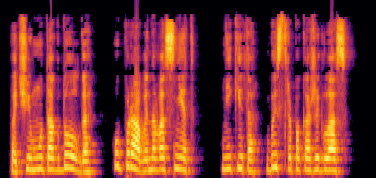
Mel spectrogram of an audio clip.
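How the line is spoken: Barking woman. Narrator (Russian): рявкнула надо мной женщина

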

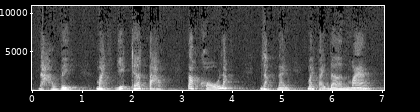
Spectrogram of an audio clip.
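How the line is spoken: Faint whisper in ear. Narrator (Vietnamese): một tiếng nói khe khẽ ở bên tai

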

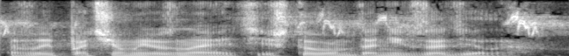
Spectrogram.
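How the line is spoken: Dry. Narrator (Russian): сухо заметил Райский

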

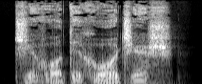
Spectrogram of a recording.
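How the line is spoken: Growling. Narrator (Russian): рыкнул он

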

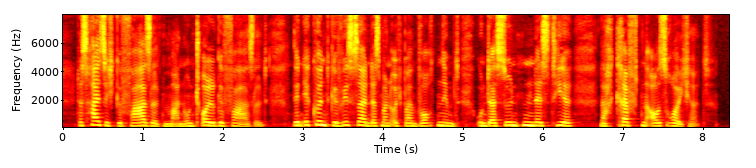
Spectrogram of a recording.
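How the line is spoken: Shrill angry little voice. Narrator (German): Der Bischof fixierte den unglücklichen Molitor erbost und rief mit schrillem Stimmchen

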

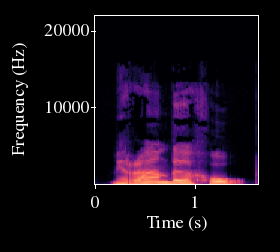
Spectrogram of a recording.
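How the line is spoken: Mocking drawl. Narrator (Russian): насмешливо протянул он

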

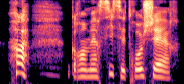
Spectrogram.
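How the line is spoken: Laughing reply. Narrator (French): répondit Serge en riant

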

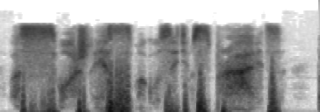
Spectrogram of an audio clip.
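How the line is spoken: Hissing. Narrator (Russian): прошипел Гарри

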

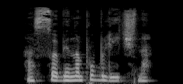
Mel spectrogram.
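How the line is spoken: Very quiet, seriously threatening. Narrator (Russian): говорит очень тихо, но уже с серьезной угрозой в голосе

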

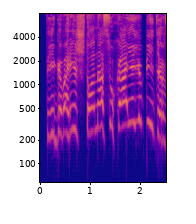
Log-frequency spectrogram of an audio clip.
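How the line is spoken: Broken, shouting voice. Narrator (Russian): закричал Легран прерывающимся голосом

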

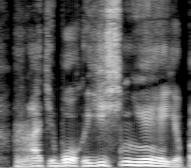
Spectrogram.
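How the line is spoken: Groaning. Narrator (Russian): простонал Бирн

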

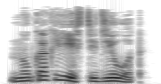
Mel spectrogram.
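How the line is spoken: Sighing. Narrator (Russian): Вячеслав вздохнул

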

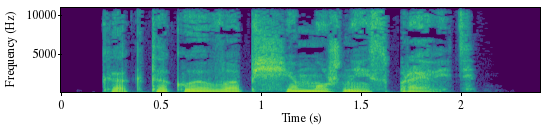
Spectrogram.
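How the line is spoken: Muttered. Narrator (Russian): пробормотал он

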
